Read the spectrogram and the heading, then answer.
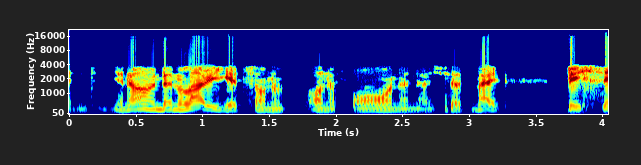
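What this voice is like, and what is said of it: Usual voice. Nothing is said of it.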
